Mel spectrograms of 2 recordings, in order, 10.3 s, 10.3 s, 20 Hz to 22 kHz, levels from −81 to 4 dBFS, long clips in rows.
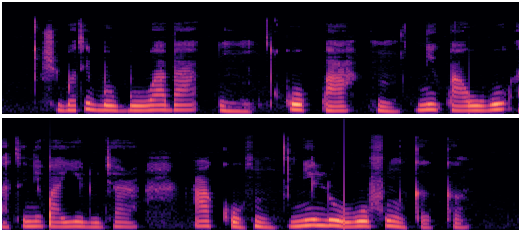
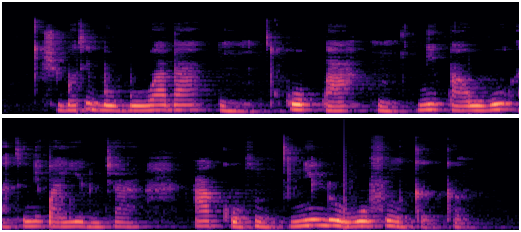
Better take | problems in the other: first | room echo; dies away in 0.4 s

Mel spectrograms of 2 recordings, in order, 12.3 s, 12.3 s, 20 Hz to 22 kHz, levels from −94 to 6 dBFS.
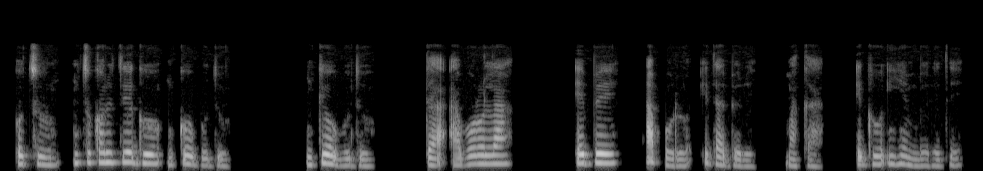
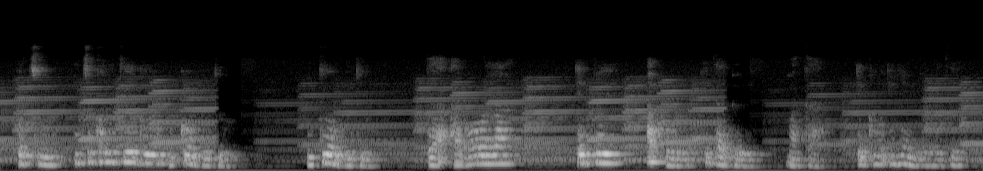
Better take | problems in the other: first | background sound (Keyboard (musical)); 15 dB below the speech // room echo; dies away in 0.6 s

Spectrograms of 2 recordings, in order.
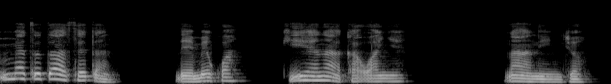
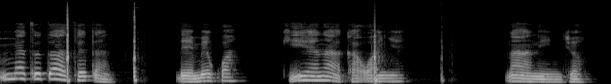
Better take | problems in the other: first | noise reduction (neural mask model RNNoise)

